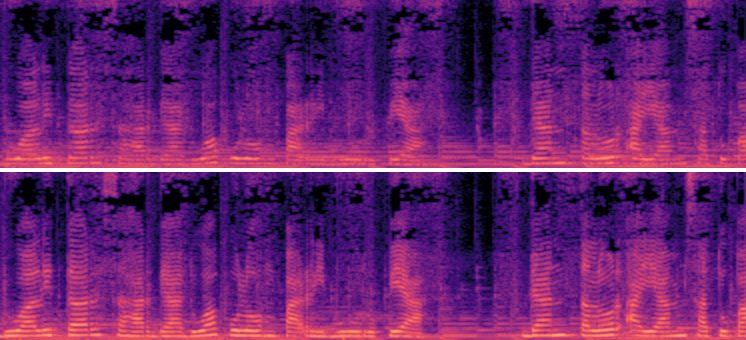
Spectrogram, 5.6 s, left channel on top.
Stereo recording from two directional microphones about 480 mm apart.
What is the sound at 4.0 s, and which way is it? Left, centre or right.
A woman's voice, centre.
